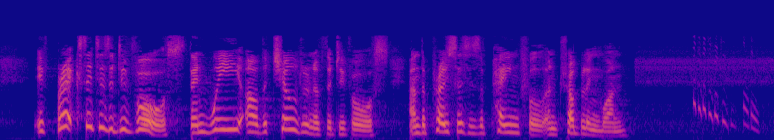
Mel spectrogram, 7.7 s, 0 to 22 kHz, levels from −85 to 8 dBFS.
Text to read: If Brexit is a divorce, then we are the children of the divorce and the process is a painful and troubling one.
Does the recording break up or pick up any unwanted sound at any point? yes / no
yes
